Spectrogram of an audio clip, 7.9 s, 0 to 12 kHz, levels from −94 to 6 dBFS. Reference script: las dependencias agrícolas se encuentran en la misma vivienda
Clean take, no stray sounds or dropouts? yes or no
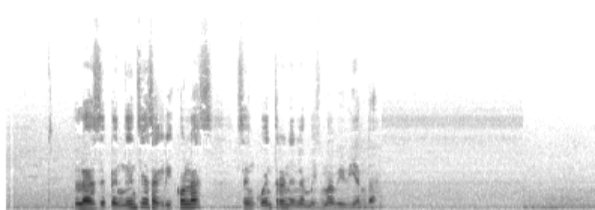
yes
